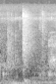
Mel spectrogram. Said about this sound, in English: Right now, I have a dog that's making noise.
